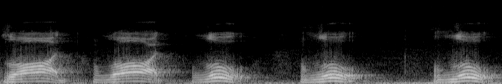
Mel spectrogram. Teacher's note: زبان کی سائڈ کو استعمال کرنا ہے, زبان کی نوک کو استعمال نہیں کرنا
